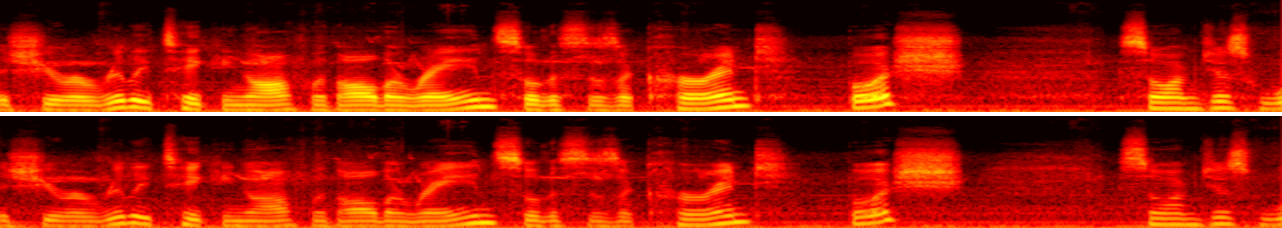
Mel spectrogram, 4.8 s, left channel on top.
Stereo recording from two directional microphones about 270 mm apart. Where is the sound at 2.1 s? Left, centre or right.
Centre.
